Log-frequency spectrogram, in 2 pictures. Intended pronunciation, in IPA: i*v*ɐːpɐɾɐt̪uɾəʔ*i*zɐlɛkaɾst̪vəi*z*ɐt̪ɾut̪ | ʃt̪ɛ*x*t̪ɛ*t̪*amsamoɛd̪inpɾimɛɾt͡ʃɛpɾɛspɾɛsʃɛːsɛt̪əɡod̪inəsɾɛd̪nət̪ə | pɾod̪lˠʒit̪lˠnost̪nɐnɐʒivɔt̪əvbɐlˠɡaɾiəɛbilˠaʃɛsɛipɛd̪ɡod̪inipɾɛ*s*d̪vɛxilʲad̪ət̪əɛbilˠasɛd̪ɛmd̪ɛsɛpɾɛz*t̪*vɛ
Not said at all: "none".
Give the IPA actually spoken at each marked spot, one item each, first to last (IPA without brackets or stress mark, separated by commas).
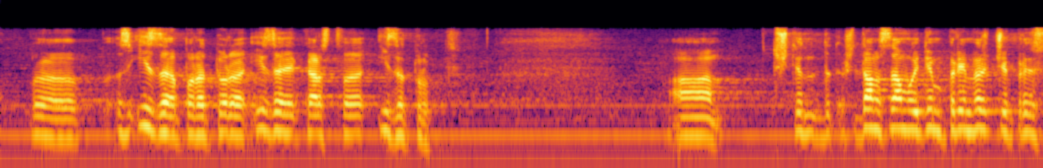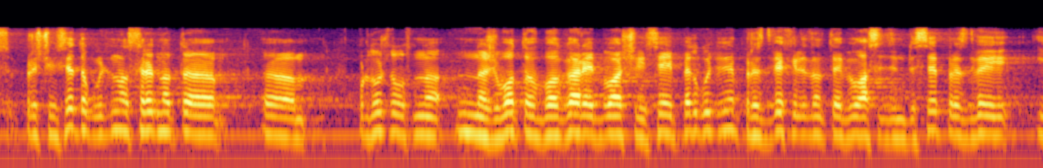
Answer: z, i, z, ʃ, d̪, z, d̪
